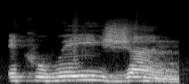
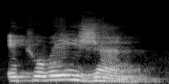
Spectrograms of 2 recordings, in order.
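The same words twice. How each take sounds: First: The middle consonant sounds like 'zh'. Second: The middle consonant sounds like 'zh'.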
